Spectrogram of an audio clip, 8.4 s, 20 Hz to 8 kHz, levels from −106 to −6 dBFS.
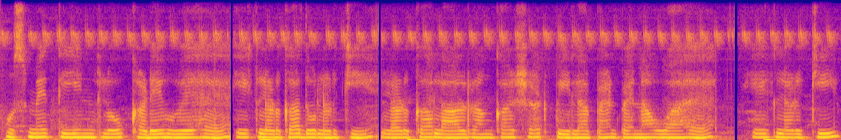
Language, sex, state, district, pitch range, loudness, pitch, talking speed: Hindi, female, Maharashtra, Chandrapur, 190-210 Hz, -17 LUFS, 200 Hz, 165 wpm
